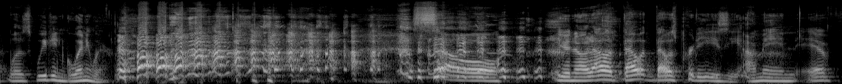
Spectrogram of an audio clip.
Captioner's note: laughing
